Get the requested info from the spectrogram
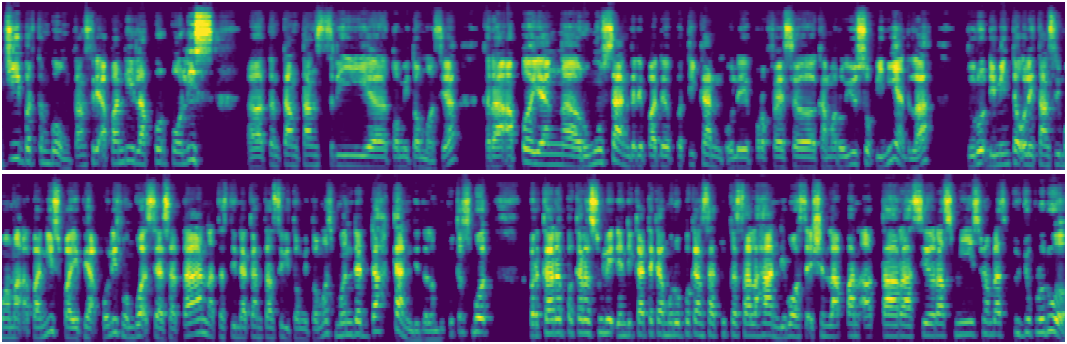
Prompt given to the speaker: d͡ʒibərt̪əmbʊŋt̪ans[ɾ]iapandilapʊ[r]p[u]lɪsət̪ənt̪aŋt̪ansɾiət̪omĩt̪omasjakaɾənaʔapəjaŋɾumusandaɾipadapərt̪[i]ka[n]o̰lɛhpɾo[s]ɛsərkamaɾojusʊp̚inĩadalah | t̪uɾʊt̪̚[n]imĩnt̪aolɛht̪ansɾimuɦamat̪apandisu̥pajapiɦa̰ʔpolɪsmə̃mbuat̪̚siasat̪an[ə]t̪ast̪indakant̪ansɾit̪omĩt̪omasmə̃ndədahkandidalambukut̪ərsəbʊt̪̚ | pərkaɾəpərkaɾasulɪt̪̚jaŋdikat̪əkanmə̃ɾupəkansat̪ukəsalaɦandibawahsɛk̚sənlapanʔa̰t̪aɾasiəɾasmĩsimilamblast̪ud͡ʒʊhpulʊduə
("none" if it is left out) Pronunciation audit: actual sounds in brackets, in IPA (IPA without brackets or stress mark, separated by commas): ɾ, r, o, i, n, f, d, a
